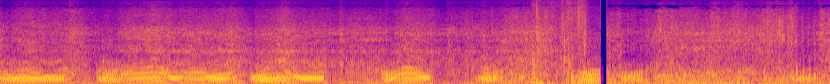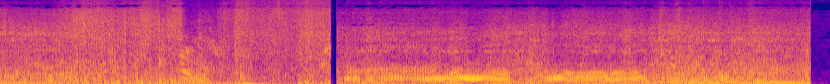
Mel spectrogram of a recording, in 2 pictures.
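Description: Enduro dirt bike engine revving up and down with the throttle on a rough trail, picked up by a helmet camera, with a noisy rush of wind and rattle through the middle and a couple of sharp knocks.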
